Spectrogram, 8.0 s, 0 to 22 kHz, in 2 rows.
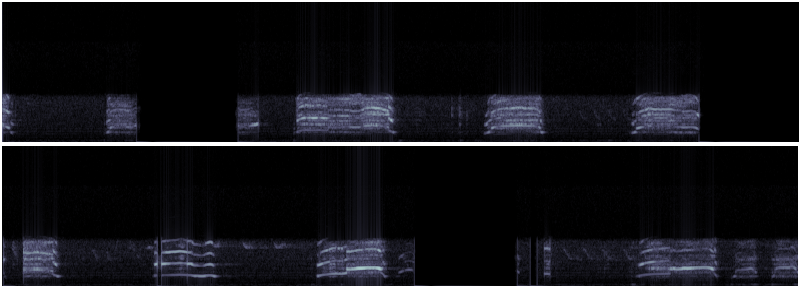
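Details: Osprey chicks on a Loch Arkaig nest, early morning of 16 July 2020, calling out in excitement as the male brings a large trout, the first fish since midday before: loud, harsh, squealing bursts repeated roughly every second, separated by short quiet gaps.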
